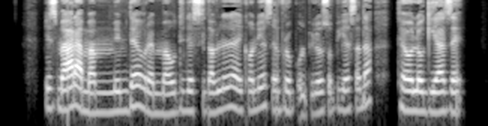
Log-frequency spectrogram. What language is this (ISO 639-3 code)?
kat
